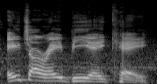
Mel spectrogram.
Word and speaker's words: Hraback: Stopped early right there by KindaFunny best friend CJ Hraback, which I'm not sure how to pronounce his name, Dynamite. It's Hraback or Hraback. It's Hraback. I've never seen a name spelled like that before.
